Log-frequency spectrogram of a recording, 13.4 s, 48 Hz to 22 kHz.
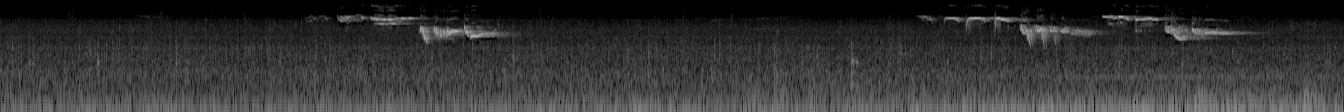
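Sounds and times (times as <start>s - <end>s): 
soft steady hiss: 0.0s - 13.4s
European robin Erithacus rubecula singing tinkling phrases: 3.1s - 5.1s, 9.2s - 12.6s.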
